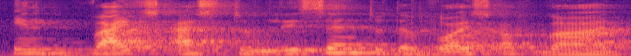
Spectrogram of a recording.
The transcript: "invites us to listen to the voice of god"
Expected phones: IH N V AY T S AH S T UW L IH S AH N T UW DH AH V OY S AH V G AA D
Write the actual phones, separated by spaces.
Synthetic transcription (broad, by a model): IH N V AY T S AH S T UW L IH S AH N T UW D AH V OY S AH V G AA D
